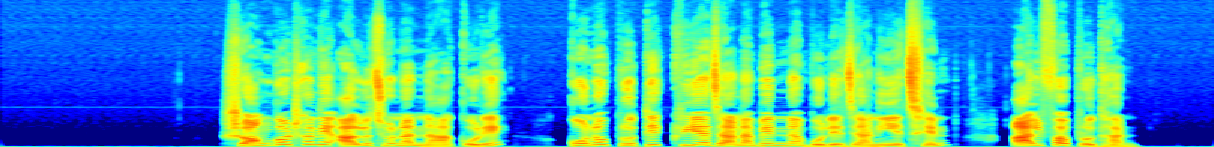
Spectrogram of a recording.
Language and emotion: Bengali, neutral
